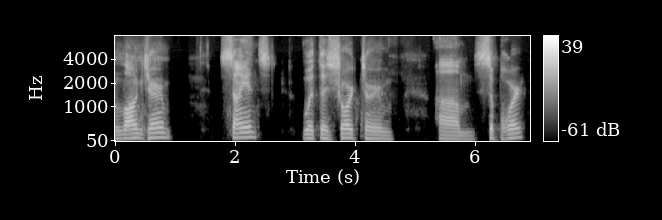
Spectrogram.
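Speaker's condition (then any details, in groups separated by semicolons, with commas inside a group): ALS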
